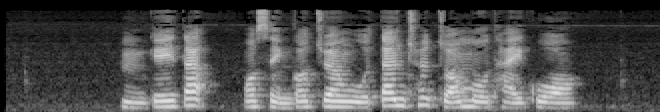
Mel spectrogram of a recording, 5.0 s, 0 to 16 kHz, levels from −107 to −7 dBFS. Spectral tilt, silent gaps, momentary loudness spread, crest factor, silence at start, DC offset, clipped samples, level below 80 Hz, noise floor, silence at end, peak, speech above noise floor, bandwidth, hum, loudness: -3.5 dB/octave; none; 7 LU; 18 dB; 0.9 s; under 0.1%; under 0.1%; -66 dBFS; -66 dBFS; 0.65 s; -8 dBFS; 42 dB; 12 kHz; none; -25 LUFS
